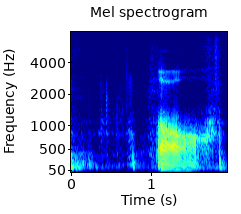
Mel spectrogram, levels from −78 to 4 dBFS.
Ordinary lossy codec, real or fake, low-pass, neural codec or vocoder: none; fake; none; codec, 16 kHz, 0.3 kbps, FocalCodec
